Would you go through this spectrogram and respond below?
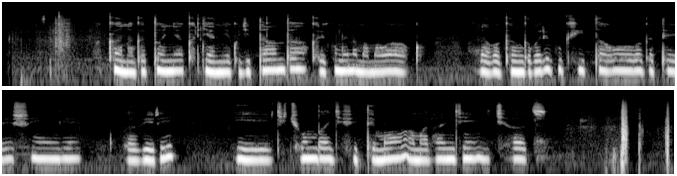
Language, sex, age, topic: Kinyarwanda, female, 25-35, health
